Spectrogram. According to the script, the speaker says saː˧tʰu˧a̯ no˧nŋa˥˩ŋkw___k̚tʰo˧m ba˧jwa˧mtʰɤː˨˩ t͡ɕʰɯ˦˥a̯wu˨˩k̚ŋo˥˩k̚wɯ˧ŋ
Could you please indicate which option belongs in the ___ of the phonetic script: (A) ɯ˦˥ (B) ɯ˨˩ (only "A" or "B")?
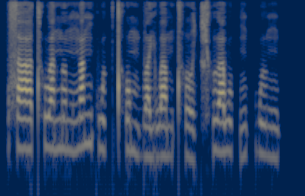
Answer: B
